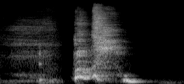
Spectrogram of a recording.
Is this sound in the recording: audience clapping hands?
no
